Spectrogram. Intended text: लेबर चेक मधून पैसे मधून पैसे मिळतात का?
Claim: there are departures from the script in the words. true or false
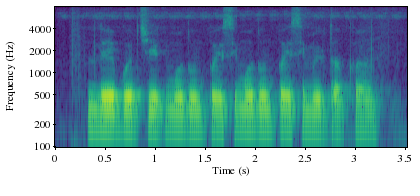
false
